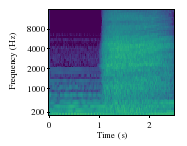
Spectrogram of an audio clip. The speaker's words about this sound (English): take a deep breath in.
